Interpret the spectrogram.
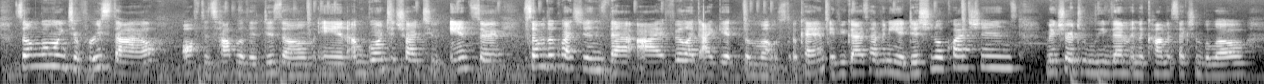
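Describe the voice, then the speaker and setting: Over noticeable background noise, the speaker talks at a fairly quick pace in an animated tone with lively intonation. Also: woman, medium pitch for a woman. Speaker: beauty vlogger. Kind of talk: casual vlog. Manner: loud.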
